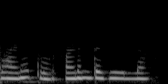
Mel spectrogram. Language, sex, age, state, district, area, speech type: Marathi, female, 18-30, Maharashtra, Satara, rural, spontaneous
